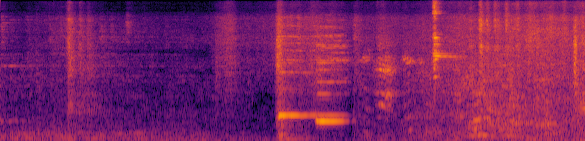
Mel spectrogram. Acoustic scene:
elevator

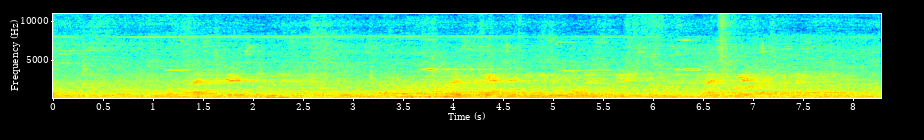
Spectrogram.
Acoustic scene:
subway station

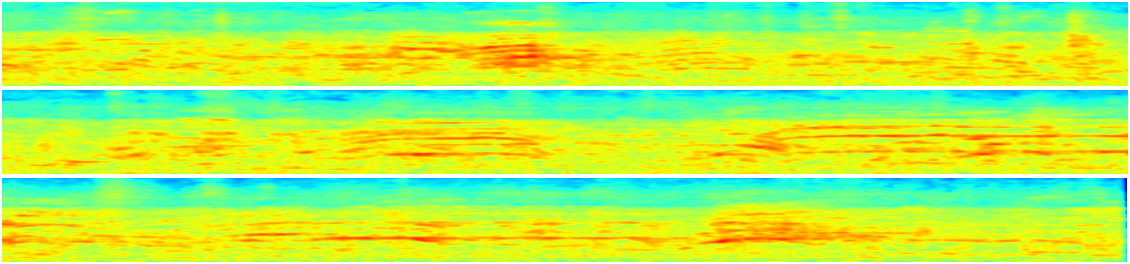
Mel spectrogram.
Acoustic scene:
park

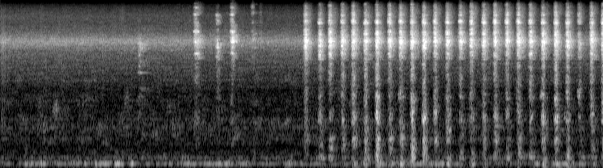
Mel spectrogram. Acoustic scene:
kitchen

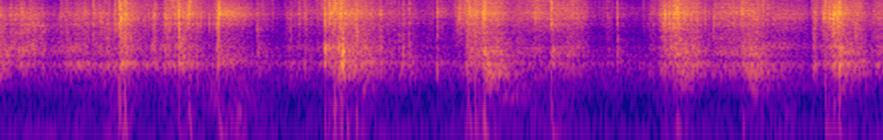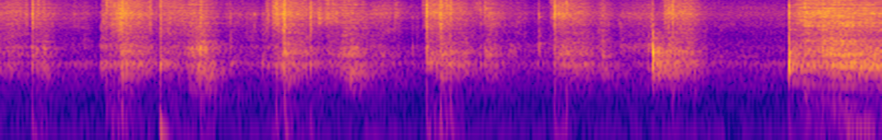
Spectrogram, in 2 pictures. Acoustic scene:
kitchen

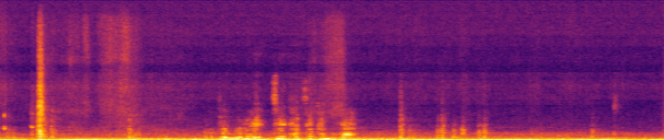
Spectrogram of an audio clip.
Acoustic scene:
car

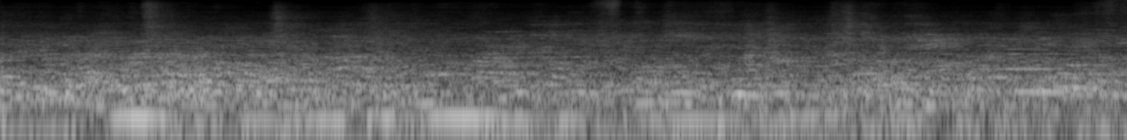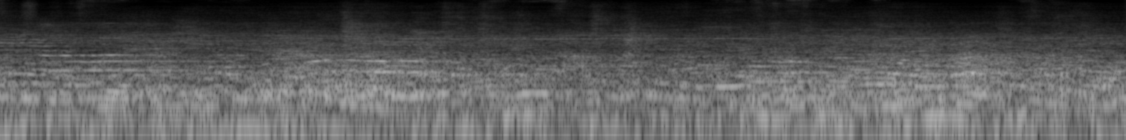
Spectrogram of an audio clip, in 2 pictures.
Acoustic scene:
cafe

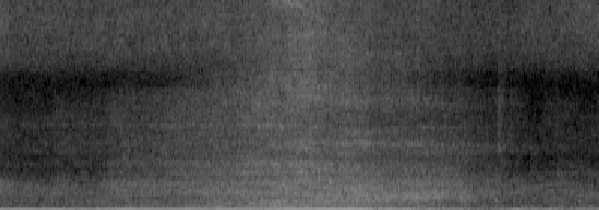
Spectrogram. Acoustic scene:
residential area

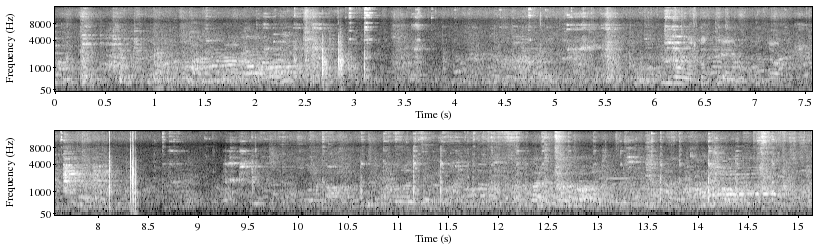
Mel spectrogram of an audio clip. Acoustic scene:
restaurant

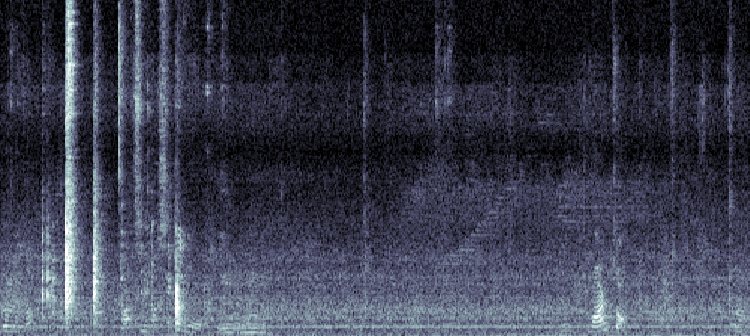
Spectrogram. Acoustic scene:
restaurant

